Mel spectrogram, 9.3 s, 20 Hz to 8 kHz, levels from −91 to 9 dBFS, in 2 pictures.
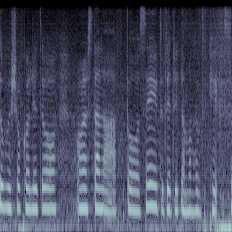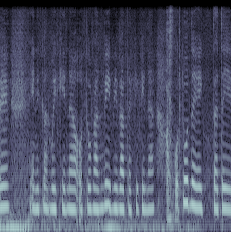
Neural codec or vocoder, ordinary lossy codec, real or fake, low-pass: codec, 16 kHz, 1 kbps, X-Codec, HuBERT features, trained on LibriSpeech; none; fake; 7.2 kHz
